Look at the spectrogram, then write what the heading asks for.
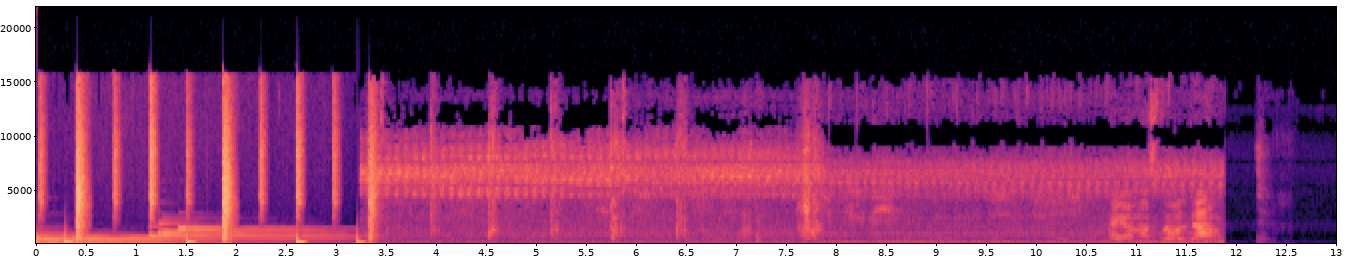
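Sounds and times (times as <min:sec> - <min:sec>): insects chirring: 0:03.3 - 0:11.9.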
